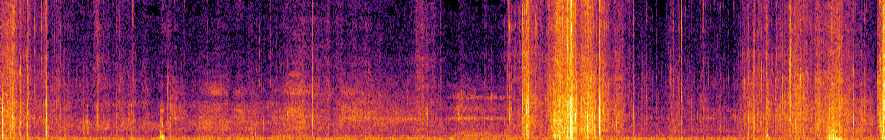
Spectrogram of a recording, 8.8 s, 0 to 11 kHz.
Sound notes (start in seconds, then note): 2.8 breathing heavily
